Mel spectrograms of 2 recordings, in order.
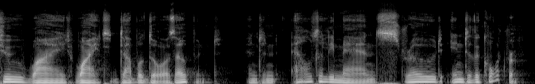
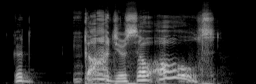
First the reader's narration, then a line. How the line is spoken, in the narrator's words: Miss Staten cried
